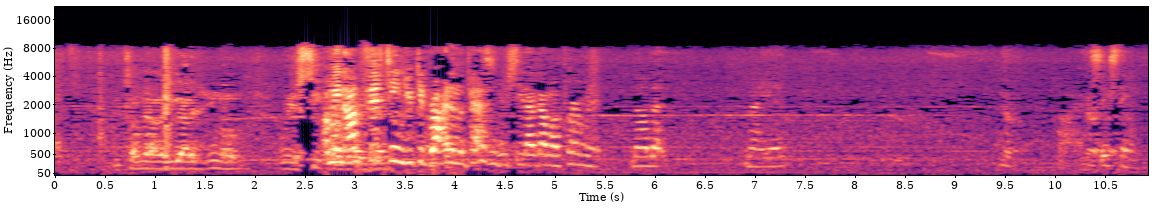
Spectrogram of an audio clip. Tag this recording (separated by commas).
Speech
